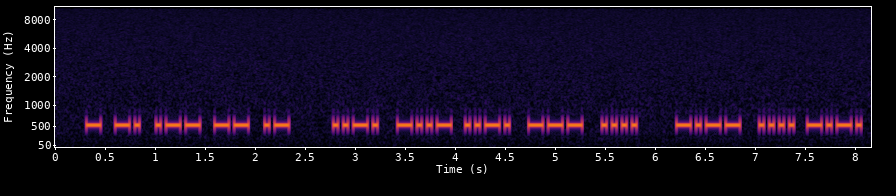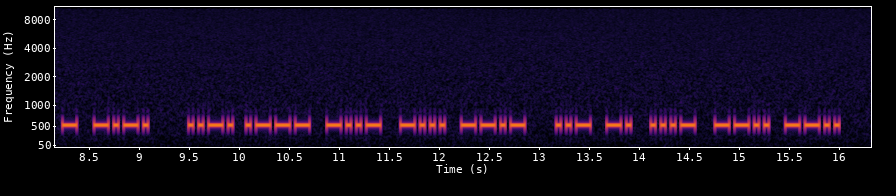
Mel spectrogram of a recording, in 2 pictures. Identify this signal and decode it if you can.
Morse code, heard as a keyed tone, hand-sent with a paddle, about 24 wpm, 530 Hz. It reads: TNWMA FXFOH YHCTC FJXBQ UNVZZ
